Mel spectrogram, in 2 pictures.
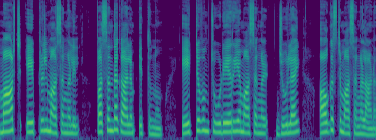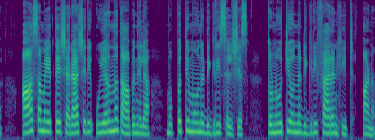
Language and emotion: Malayalam, neutral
